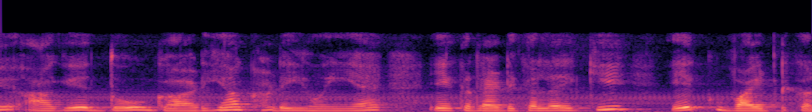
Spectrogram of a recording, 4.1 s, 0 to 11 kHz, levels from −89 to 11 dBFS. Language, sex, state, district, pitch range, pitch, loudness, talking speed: Hindi, female, Himachal Pradesh, Shimla, 190-255 Hz, 210 Hz, -20 LUFS, 205 wpm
